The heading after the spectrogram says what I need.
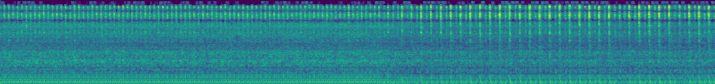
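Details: Troy-Bilt self-propelled lawn mower after fixing the carburetor needle seat and replacing a leaking gasket: a steady, full-throated drone that shifts to a slightly different even beat midway, with no stumbling or surging; it runs and mows properly.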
